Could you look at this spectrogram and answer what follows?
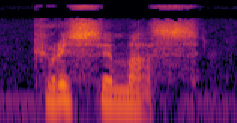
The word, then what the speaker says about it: Kiritimati: this new 846 is from Christmas Island, Kurisimas. It's spelled K-I-R-I-T-I-M-A-T-I, as Brian Clark in New Zealand did, found out with a bit of research.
